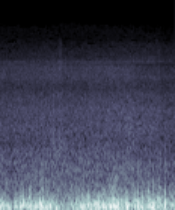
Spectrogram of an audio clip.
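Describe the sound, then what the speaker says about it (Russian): Wind and surf on a Cape Cod beach in October, a steady close rumble of blustery wind with crashing whitewater waves, loud with no voices. "Волны, белая вода."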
